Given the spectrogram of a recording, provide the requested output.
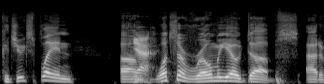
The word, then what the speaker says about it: Doubs: it had been saying it Romeo Dubs, like a W. – It's D-O-U-B-S is the spelling, D-O-U-B-S.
